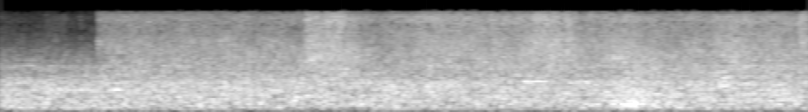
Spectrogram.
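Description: Water from a digital water-curtain display falling into its catch tray: a steady splashing hiss that turns brighter and fuller under a second in, as water lands in the tray again.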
